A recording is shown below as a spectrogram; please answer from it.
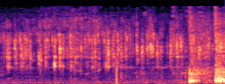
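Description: Hot oil sizzling and crackling in a large iron kadai, with a few stray bits of boondi still frying in it; a dense, even patter of tiny pops.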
